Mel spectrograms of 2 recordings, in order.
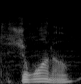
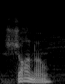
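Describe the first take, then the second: First: The town name is said the outsider way. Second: The town name is said the local way. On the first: This is how many outsiders say it. The speaker calls it wrong. "not Shawano, as so many people say" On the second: This is how the locals say it. The speaker calls it right. "it's pronounced Shawano"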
